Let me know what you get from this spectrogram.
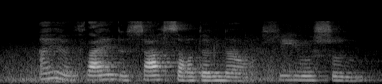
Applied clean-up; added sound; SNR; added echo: none; Splash, splatter; 15 dB; none.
